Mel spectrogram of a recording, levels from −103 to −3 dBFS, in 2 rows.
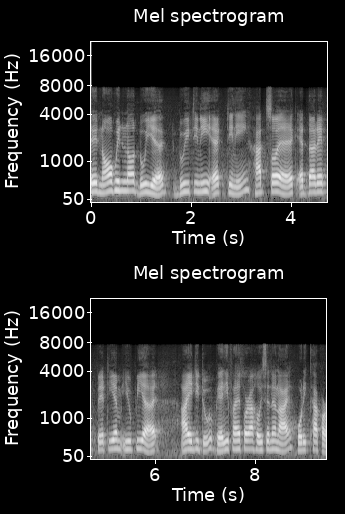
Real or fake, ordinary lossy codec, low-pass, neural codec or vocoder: fake; none; none; codec, 16 kHz, 1 kbps, X-Codec, HuBERT features, trained on LibriSpeech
